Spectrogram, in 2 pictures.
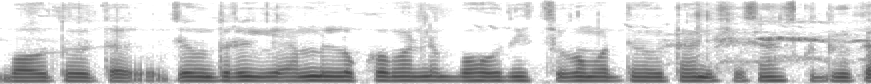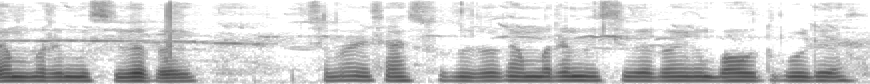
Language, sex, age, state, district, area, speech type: Odia, male, 18-30, Odisha, Nayagarh, rural, spontaneous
